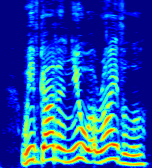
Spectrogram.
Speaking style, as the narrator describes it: shouts sing-song

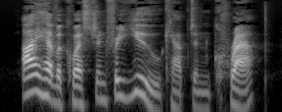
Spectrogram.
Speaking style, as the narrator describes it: snapped Vera

